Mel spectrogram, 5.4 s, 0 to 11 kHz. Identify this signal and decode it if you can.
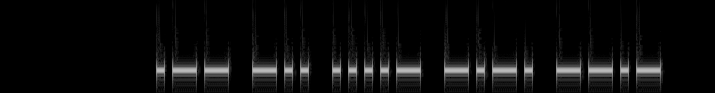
Morse code, heard as a keyed tone, about 23 wpm, 700 Hz. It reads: WD4CQ
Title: Speed Racing - USA 2x2 Call Signs 20wpm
